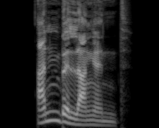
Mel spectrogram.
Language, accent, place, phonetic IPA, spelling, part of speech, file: German, Germany, Berlin, [ˈanbəˌlaŋənt], anbelangend, verb, De-anbelangend.ogg
- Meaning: present participle of anbelangen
